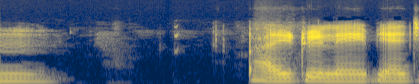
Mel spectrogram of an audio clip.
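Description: A woman's or man's voice speaking in two short stretches, one at the very start and a longer one from just past a second in; only speech.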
